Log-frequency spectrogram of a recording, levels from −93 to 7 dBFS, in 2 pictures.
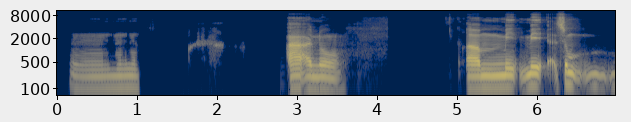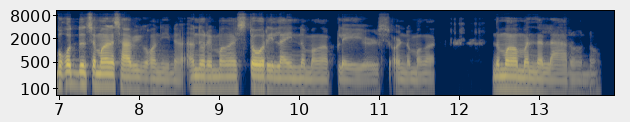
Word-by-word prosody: Hmm. 110 +1 -11 1.8
Ah, 110 +2 +6
ano. 100 -3 -3 1.5
Um, 110 +1 +4
mi 115 -1 +1
mi 125 +4 +3 0.2
sum 140 - +3 0.5
bukod 140 - +3
dun 140 -1 +5
sa 135 - +3
mga 125 0 +7
nasabi 105 -3 +2
ko 95 - -6
kanina, 90 -2 -7
ano 110 +2 -2
rin 105 0 -2
mga 105 0 -2
storyline 100 -3 +2
ng 95 -1 -7
mga 90 0 -6
players 85 -1 -9
or - - -6
ng 85 0 -11
mga, 85 0 -10 0.8
ng 110 - -1
mga 110 -1 +4
manlalaro, 85 -4 -5
'no. 80 +2 -22
105 Hz, 120 wpm, -23 LUFS, 90-110 Hz, 1.8 s, mga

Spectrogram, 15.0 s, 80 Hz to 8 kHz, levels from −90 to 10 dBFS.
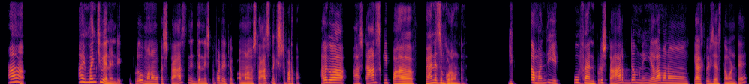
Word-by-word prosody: ఆ! 290 +5 +3 1.1
అయి 315 - +3
మంచివేనండి. 225 - +3 0.2
ఇప్పుడు 195 +10 -6
మనమొక 175 +2 -1
స్టార్స్‌ని 210 +8 -3
ఇద్దరిని 155 -2 -2
ఇష్టపడేటప్పుడు 185 - -6
మనం 150 +1 +2
స్టార్స్‌ని 215 +1 -1
ఇష్టపడతాం. 185 -6 -4 0.4
అలాగా 250 0 +4 0.4
ఆ - - -1
స్టార్స్‌కి 230 +3 0
పా 180 - +4 0.6
ఫానిజం 210 +3 +4
కూడా 135 -4 +4
ఉంటది. 125 - -9 0.9
ఇంతమంది 220 +6 -1
ఎక్కువ 250 +6 -7
ఫాన్ 205 -4 +5
ఇప్పుడు 220 +7 -4
స్టార్డమ్‌ని 230 0 -1 0.2
ఎలా 220 +3 +4
మనం 220 -1 0 0.5
కాలిక్యులేట్ 180 +1 0
చేస్తామంటే 65 - -2
205 Hz, 110 wpm, -24 LUFS, 170-235 Hz, 1.1 s, ఫాన్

